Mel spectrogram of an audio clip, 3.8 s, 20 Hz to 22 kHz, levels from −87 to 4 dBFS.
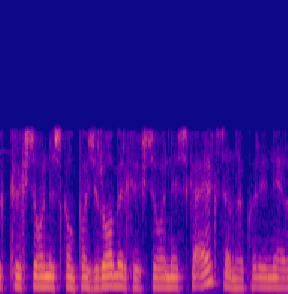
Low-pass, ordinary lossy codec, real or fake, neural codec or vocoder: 3.6 kHz; Opus, 32 kbps; real; none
